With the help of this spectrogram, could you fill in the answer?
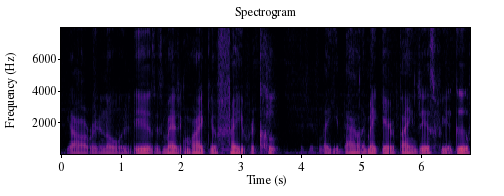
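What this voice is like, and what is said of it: Put-on sexy voice. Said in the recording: “Man, you already got your sexy voice. ... did a whole set with the sexy voice.”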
